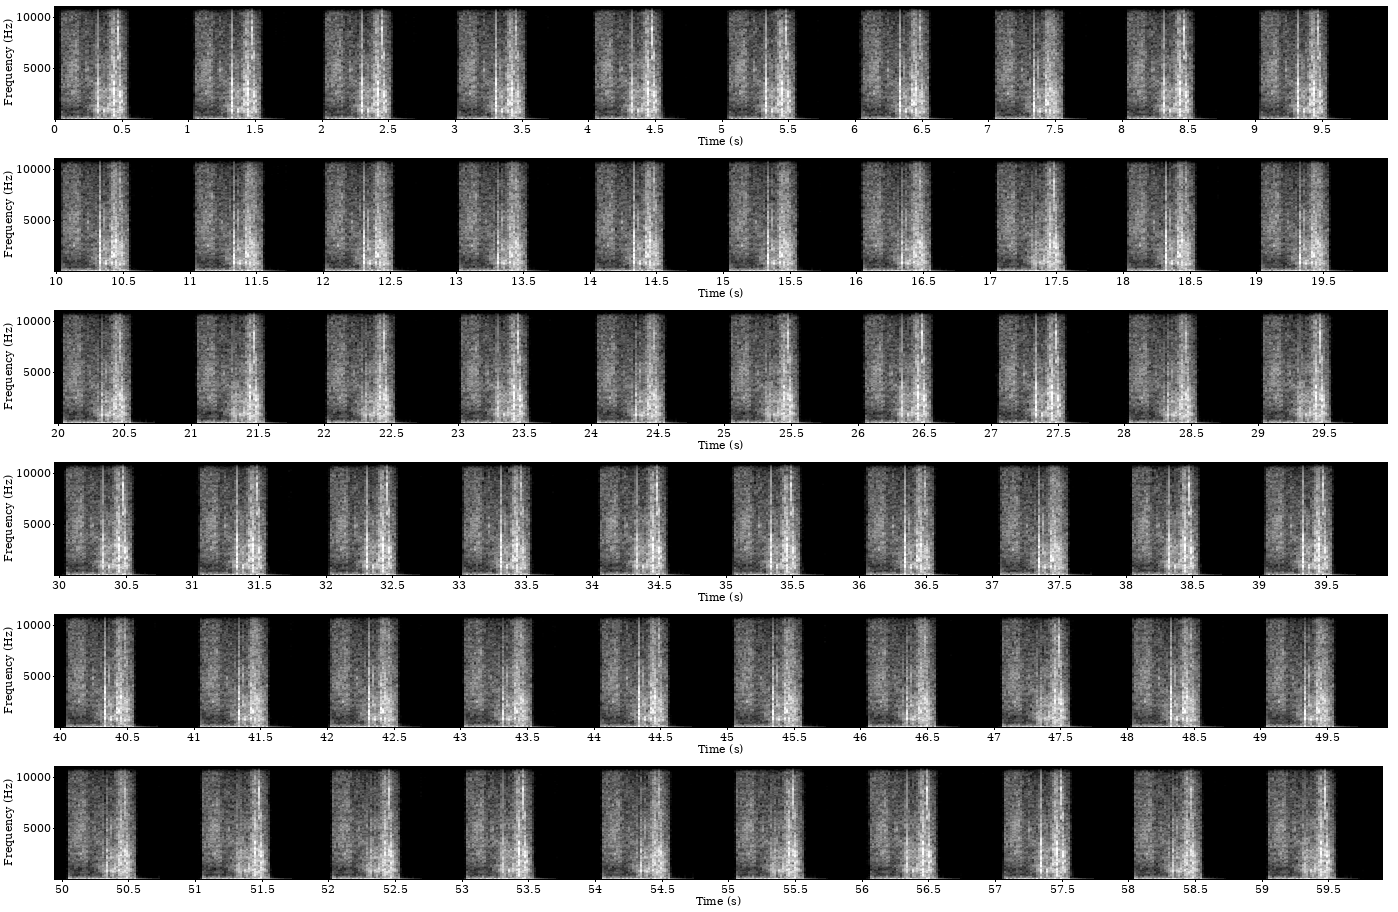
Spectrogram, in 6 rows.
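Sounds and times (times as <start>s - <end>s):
flip clock cards flipping: 0.2s - 0.6s, 1.2s - 1.6s, 2.2s - 2.5s, 3.2s - 3.5s, 4.2s - 4.6s, 5.2s - 5.6s, 6.2s - 6.6s, 7.2s - 7.6s, 8.2s - 8.6s, 9.2s - 9.6s, 10.2s - 10.6s, 11.2s - 11.6s, 12.2s - 12.5s, 13.2s - 13.5s, 14.2s - 14.6s, 15.2s - 15.6s, 16.2s - 16.6s, 17.2s - 17.6s, 18.2s - 18.6s, 19.2s - 19.6s, 20.2s - 20.6s, 21.2s - 21.6s, 22.2s - 22.5s, 23.2s - 23.5s, 24.2s - 24.6s, 25.2s - 25.6s, 26.2s - 26.6s, 27.2s - 27.6s, 28.2s - 28.6s, 29.2s - 29.6s, 30.2s - 30.6s, 31.2s - 31.6s, 32.2s - 32.5s, 33.2s - 33.5s, 34.2s - 34.6s, 35.2s - 35.6s, 36.2s - 36.6s, 37.2s - 37.6s, 38.2s - 38.6s, 39.2s - 39.6s, 40.2s - 40.6s, 41.2s - 41.6s, 42.2s - 42.5s, 43.2s - 43.5s, 44.2s - 44.6s, 45.2s - 45.6s, 46.2s - 46.6s, 47.2s - 47.6s, 48.2s - 48.6s, 49.2s - 49.6s, 50.2s - 50.6s, 51.2s - 51.6s, 52.2s - 52.5s, 53.2s - 53.5s, 54.2s - 54.6s, 55.2s - 55.6s, 56.2s - 56.6s, 57.2s - 57.6s, 58.2s - 58.6s, 59.2s - 59.6s.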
